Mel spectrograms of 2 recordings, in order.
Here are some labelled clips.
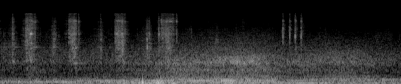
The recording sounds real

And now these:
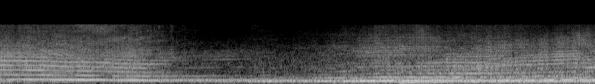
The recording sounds fake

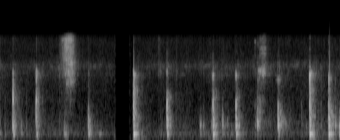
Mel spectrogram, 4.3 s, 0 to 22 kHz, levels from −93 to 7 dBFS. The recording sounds real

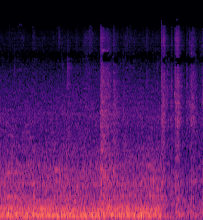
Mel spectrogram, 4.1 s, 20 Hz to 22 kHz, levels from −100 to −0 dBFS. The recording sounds fake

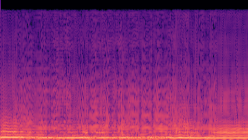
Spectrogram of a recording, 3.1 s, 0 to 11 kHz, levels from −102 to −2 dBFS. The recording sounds fake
